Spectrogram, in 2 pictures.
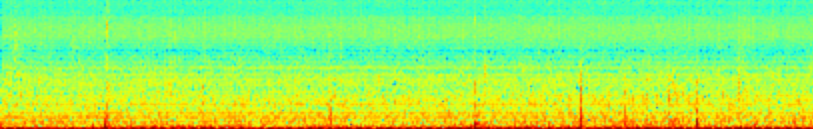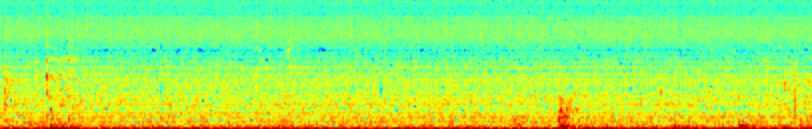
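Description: Steady low electrical mains hum, with a few faint small knocks and rustles scattered through it.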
